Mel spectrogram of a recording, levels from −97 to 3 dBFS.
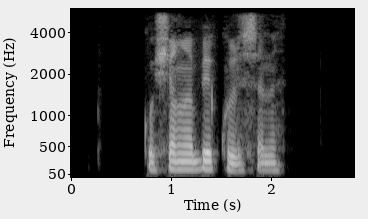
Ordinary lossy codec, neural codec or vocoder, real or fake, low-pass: AAC, 48 kbps; none; real; 5.4 kHz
